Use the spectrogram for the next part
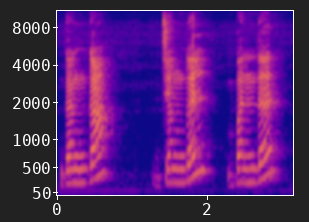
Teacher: उच्चारण करते समय वायु नाक से बाहर निकलती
